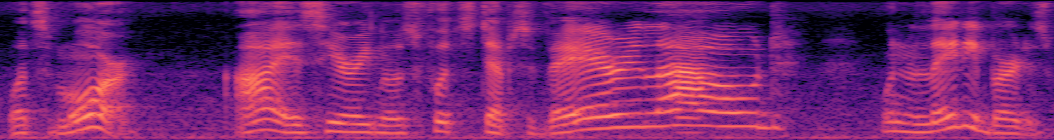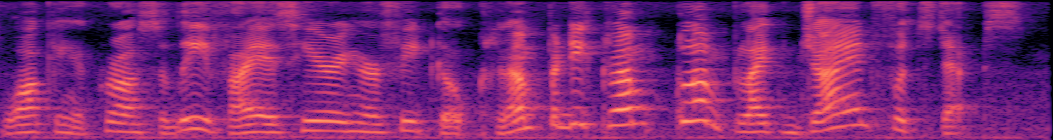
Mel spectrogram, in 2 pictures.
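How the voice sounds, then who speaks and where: A woman's voice: mid-range voice, sing-song, measured pace, pushed and bright, full character voice. A woman voicing a kindly, big-eared storybook giant who is earnest, proud and easily offended, talking in folksy broken grammar with invented words. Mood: wonder, earnest. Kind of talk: animated children's storybook character voice.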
